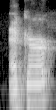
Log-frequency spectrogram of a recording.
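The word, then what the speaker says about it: Eker: is k i'm sorry e-k-e-r echo i believe is how you pronounce his last name harvey ecker t harvey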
